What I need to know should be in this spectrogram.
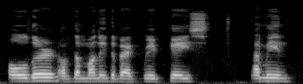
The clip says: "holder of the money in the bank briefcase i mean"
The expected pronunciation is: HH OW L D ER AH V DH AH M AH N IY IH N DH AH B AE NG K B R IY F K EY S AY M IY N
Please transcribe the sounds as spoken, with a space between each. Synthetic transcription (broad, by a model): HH OW L D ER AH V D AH M AH N IY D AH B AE K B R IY P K EY S AY M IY N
